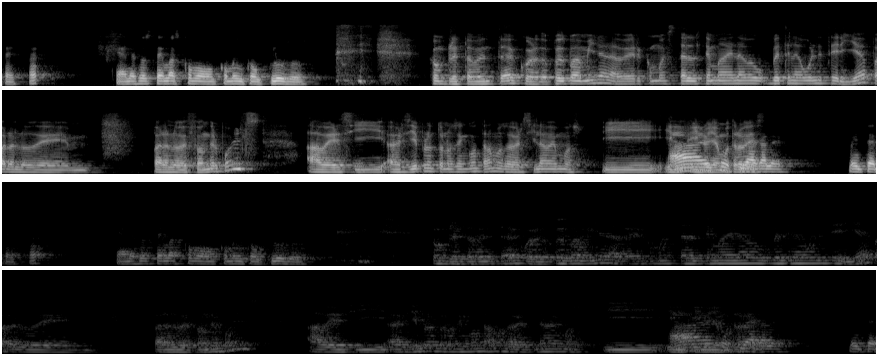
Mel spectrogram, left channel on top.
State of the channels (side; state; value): right; quieter; 23.6 dB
